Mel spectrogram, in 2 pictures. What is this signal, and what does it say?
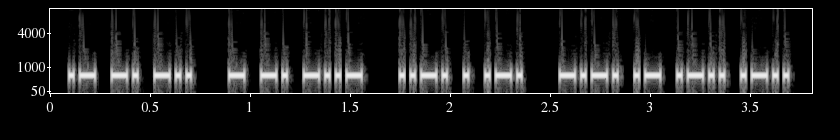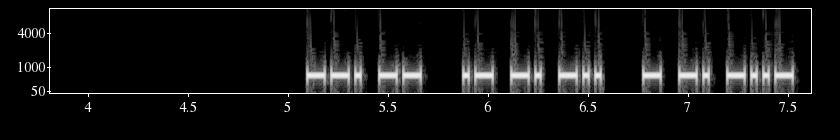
Morse code, heard as a keyed tone, about 37 wpm, 700 Hz. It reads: AND TNX FER CALL GM AND TNX
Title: Speed-Racing Common QSO Phrases Encore - 30wpm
